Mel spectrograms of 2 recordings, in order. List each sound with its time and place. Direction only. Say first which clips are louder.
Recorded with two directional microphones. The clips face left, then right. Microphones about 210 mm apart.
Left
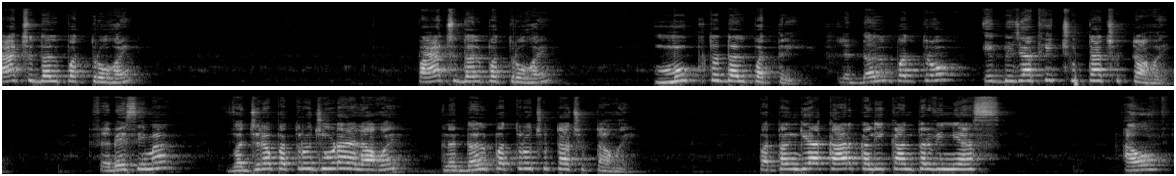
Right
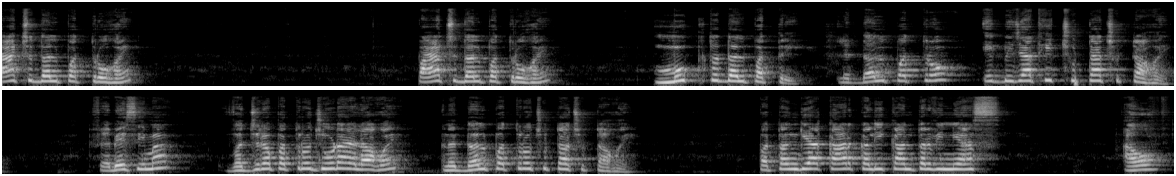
0.0 s speech: right 5 dB; 55° right (ahead or behind)
4.1 s speech: right 4 dB; 55° right (ahead or behind)
6.5 s speech: right 6 dB; 55° right (ahead or behind)
19.3 s speech: right 5 dB; 55° right (ahead or behind)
